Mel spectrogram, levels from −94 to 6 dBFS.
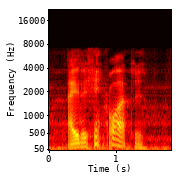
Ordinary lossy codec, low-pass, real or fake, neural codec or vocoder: none; 7.2 kHz; fake; autoencoder, 22.05 kHz, a latent of 192 numbers a frame, VITS, trained on many speakers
